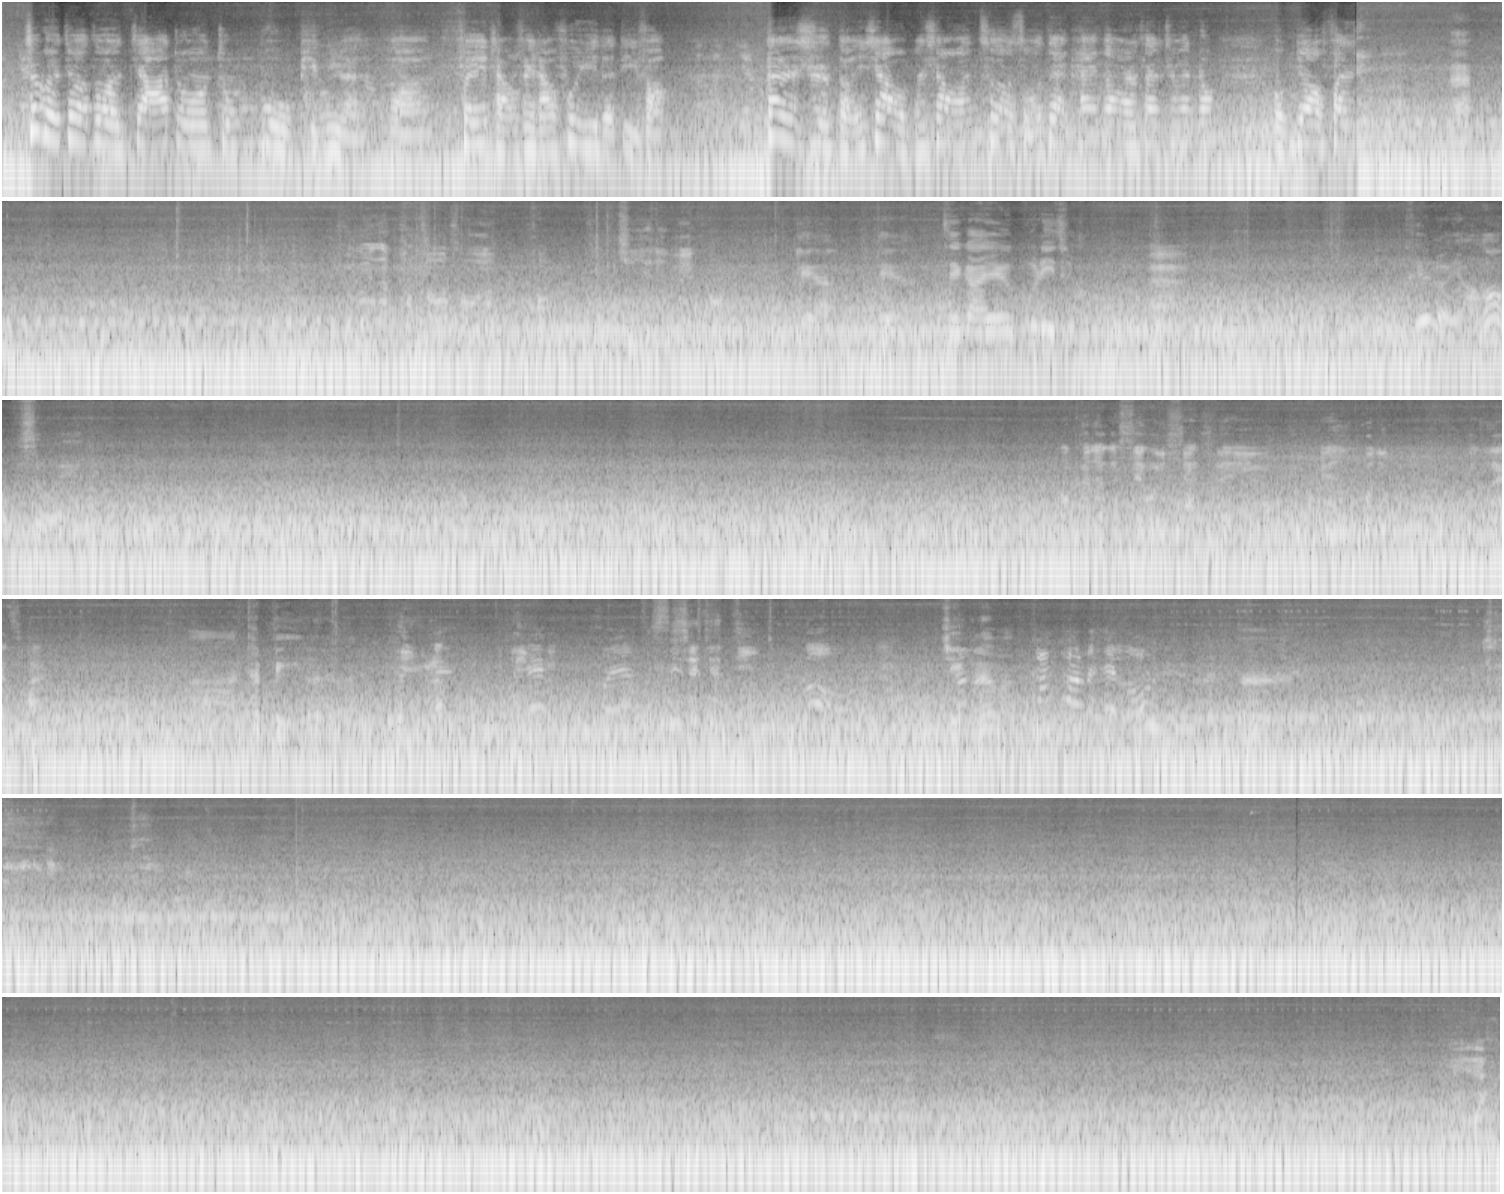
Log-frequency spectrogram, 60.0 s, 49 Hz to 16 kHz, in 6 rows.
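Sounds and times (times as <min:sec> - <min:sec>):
faint passenger voices: 0:00.0 - 0:20.8, 0:27.0 - 0:42.1, 0:59.5 - 0:59.9
coach engine and road noise: 0:00.0 - 0:59.9.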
